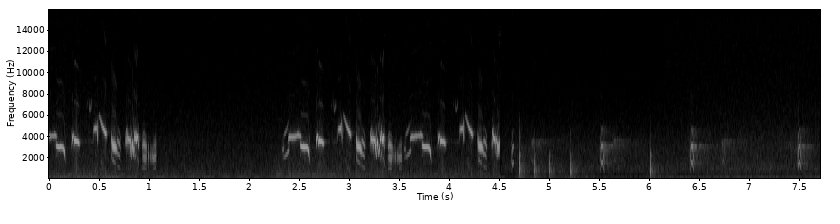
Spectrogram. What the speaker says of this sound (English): in spring, the woods echo with the sound of birds.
